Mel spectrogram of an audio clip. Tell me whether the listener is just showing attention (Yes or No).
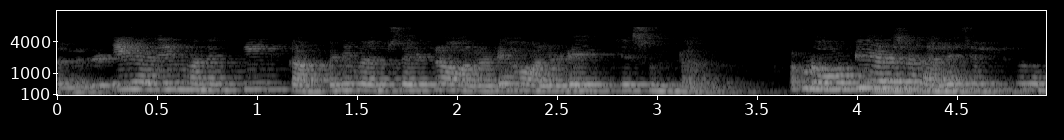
Yes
